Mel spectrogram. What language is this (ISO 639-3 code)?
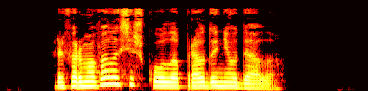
bel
